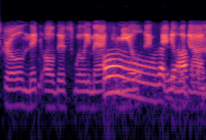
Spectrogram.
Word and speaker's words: Kamille: Also appearing, NWA National Champion Willie Mack, NWA Vice President David Lagana, and Camille. Did I say that right? – Okay. – K-A-M-I-L-L-E. – Yeah, Camille.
